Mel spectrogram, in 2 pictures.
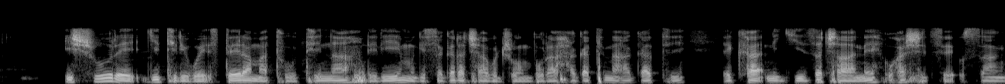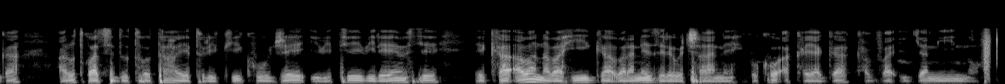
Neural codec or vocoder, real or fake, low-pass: none; real; 5.4 kHz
